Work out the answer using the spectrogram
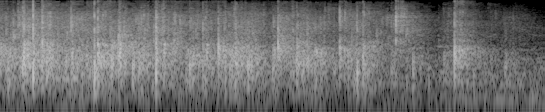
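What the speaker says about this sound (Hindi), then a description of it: "एक बार जोरदार तालियों से आज के मुख्य अतिथि का स्वागत करें।" Loud applause from a ceremony audience at a retirement function welcoming the chief guest, dense clapping sustained throughout with no talk over it.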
